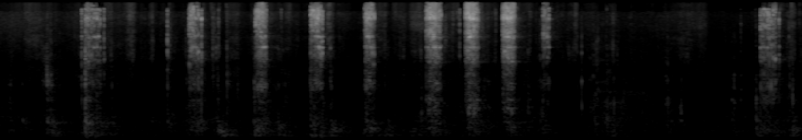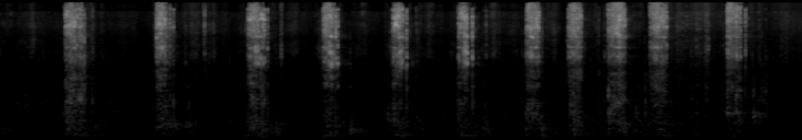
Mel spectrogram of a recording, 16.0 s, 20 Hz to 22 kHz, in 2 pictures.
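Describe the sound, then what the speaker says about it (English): A hand ratchet with a 7mm socket clicks in quick bursts while backing out bolts on a 1999-2006 Chevrolet Silverado fuel filler neck, repeated ratcheting strokes close and alone with brief pauses between. "I'm going to take these 3 bolts out. Use a 7mm socket."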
